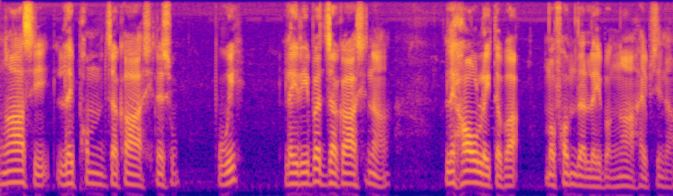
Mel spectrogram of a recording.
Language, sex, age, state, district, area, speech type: Manipuri, male, 60+, Manipur, Chandel, rural, spontaneous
